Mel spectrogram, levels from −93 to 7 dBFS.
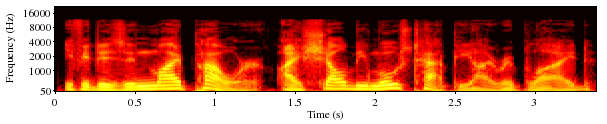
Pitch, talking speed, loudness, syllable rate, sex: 110 Hz, 230 wpm, -19 LUFS, 5.0 syllables/s, male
